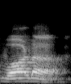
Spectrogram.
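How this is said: The t sounds like a d. "in American English it is"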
